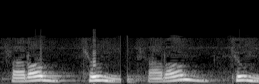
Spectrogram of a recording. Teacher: الضاد والتاء ملهمش دعوة ببعض خالص، ما ينفعش أضغم الضاد في التاء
